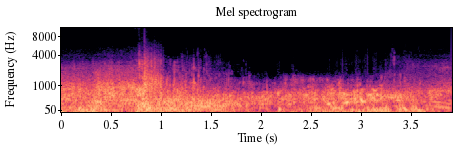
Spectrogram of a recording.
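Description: Bubbles gurgle and churn underwater.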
